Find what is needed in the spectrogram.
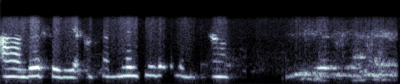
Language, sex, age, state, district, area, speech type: Malayalam, female, 18-30, Kerala, Idukki, rural, conversation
